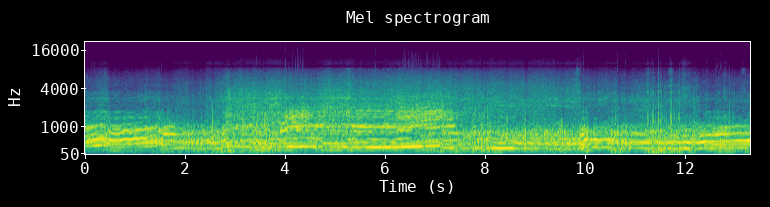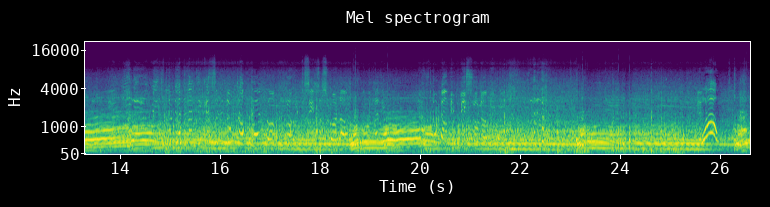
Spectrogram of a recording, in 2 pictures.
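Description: A Lamborghini Huracan is driven hard, its engine droning loud and close as it rises and falls through repeated revs and gear changes, with voices talking over it.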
